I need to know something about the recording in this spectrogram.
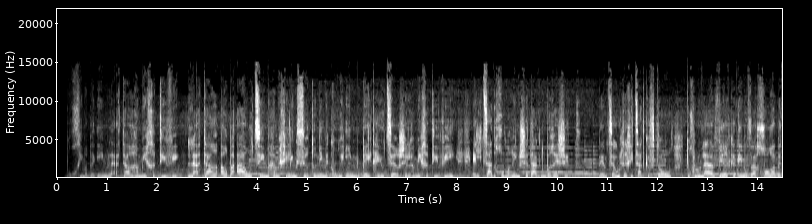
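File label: Hebrew, female, narration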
